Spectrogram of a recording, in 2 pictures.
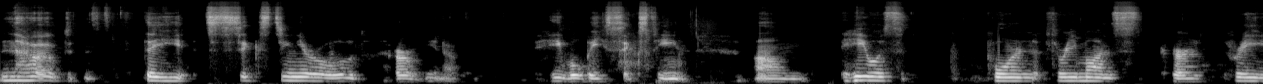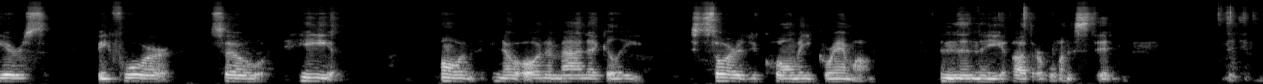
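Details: Adult woman with aphasia after a December 2022 stroke, mainly expressive, with word-finding difficulty; expressive aphasia.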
